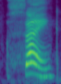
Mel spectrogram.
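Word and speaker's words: cinq: it's not spelled c-a-t and five is stank sank it is spelled i n q and six is cease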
